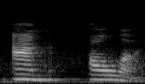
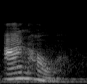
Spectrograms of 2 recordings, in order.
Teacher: The H is silent. We are not hearing the H, but we are hearing the letter O.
